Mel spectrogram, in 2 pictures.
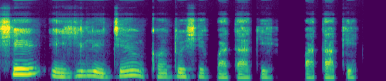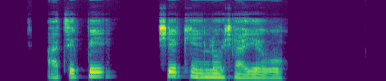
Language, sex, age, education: Yoruba, male, 15-29, tertiary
